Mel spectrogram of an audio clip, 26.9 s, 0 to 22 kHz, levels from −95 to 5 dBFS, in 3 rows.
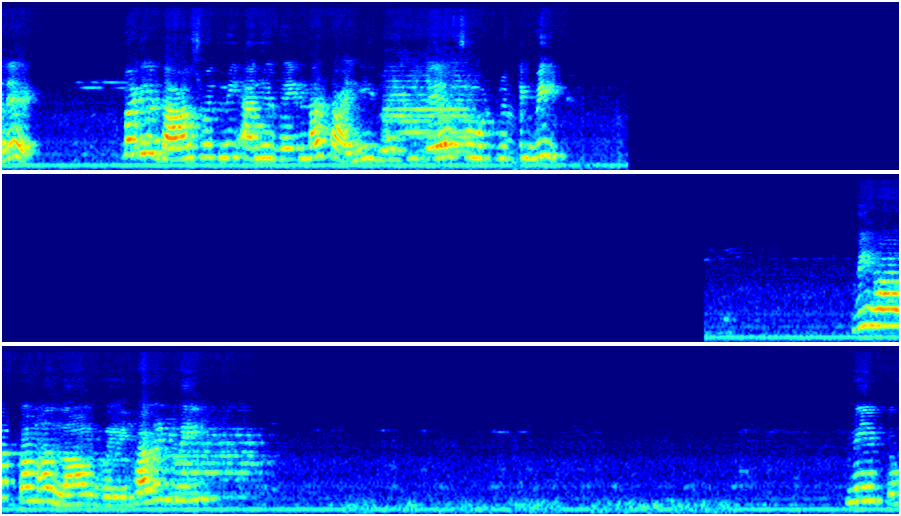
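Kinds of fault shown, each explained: Burst of packet loss: at 5.07 s the sound turns into a held, fading continuation for 100 ms, then resumes further on with 100 ms skipped. Several packets in a row arrived too late or not at all, and the receiver extended the last sound while turning it down.
Short concealed packet loss: two brief smears, at 5.77 s lasting 40 ms and at 5.87 s lasting 20 ms, where the sound wobbles before blending back. Small holes in the stream were patched by continuing the preceding sound, then crossfading into the real audio.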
